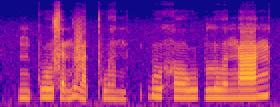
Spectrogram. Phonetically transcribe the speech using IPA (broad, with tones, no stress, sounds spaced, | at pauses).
ŋ ɨ˧˩ k w u˧ s ə̰˧˥ n v a˨˩ t̚ k w ə̤˨˩ n | ɓ u˧ h o˧ w | l u˧ ə̯ ŋ aː˨˦ ŋ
